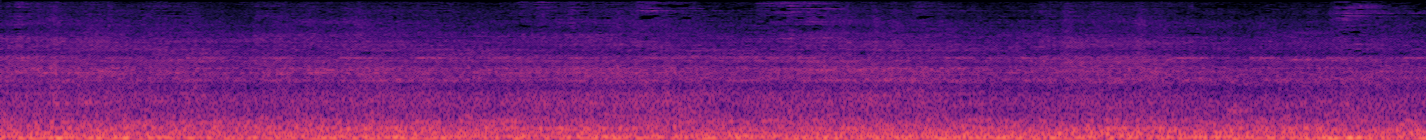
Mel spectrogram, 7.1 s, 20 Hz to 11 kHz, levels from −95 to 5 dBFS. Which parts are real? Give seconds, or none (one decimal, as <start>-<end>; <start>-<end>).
none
